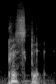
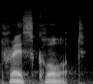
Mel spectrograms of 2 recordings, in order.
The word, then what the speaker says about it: Prescott: You see, you pronounce it prescuit like biscuit apparently. So, Prrisket, Arizona. Um, not Prescott.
